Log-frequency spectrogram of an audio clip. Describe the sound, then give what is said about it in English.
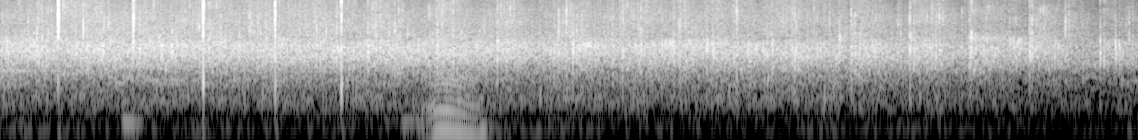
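The Koinonia church audience applauds steadily to give thanks and praise for everybody standing, a dense wash of clapping with sharper individual claps popping out and a brief voice calling out partway through, tapering slightly toward the end. “As you are seated, would we also give thanks and praise for everybody who's standing?”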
